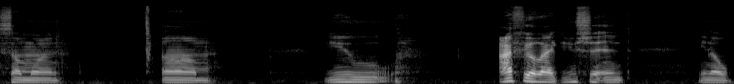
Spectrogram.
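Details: Adult male who stutters; stuttering.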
